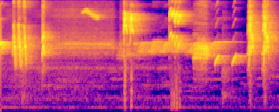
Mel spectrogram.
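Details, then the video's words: Evening teler-style song of an orange-headed thrush provoking other thrushes: a rapid run of clear whistles and stepped descending notes, punctuated by crisp high clicks and a thin high squeak. "Anis Merah Teler DiSORE HARI, Kicauannya menggoda ANIS MERAH yg lain. sehingga ANIS MERAH terpancing"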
